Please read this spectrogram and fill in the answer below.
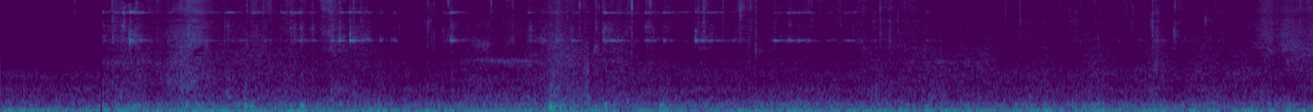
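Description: Small dog playing with a rope toy on a hard floor: light metallic jingling and a run of small clicks and scuffs as it moves and grabs the toy, starting about half a second in, with one sharper knock midway.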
